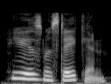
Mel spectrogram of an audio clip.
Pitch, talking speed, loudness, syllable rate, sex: 205 Hz, 160 wpm, -15 LUFS, 5.0 syllables/s, female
